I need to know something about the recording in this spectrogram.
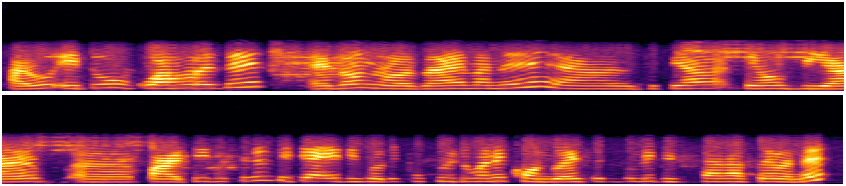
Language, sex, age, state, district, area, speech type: Assamese, female, 18-30, Assam, Kamrup Metropolitan, urban, conversation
